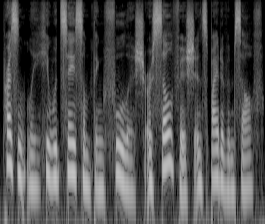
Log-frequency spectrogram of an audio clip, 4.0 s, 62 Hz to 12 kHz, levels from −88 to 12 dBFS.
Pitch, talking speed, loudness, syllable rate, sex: 170 Hz, 180 wpm, -19 LUFS, 5.2 syllables/s, female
